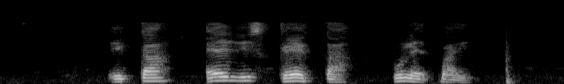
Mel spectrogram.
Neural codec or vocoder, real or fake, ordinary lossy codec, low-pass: codec, 44.1 kHz, 3.4 kbps, Pupu-Codec; fake; AAC, 48 kbps; 7.2 kHz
